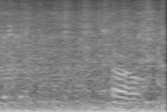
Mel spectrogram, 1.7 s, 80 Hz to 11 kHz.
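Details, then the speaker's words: Big-block 454 Chevy, off the road since 1998, idling in the donor truck before swapping into a 72 C10: deep, even V8 burble with no ticks or knocks. Oil pressure about 30 at idle, healthy. "so all right we know it runs doesn't make any weird noises we'll take it"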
